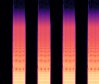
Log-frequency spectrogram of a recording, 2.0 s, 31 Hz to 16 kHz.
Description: TSNRG2 Off Bass 017.wav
